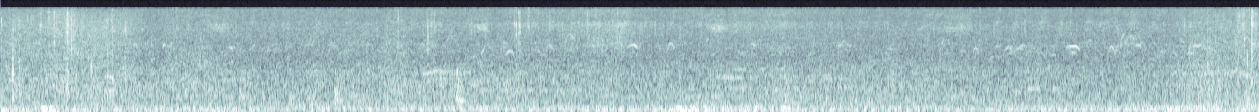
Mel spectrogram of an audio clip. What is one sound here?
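A goat tears and chews grass.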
